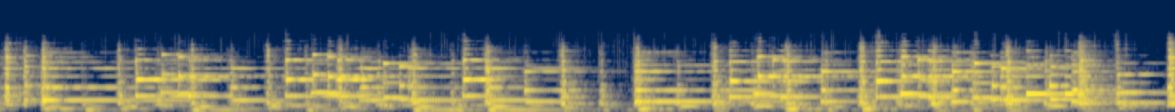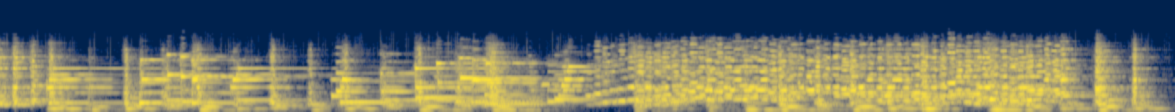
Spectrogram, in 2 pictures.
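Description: An orchestra plays a tango with clipped, rhythmic bass and staccato melodic phrases, the full ensemble steady and loud, shifting to a denser, busier passage near the end. No voices.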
